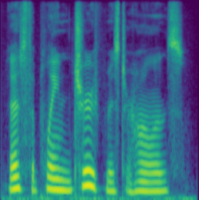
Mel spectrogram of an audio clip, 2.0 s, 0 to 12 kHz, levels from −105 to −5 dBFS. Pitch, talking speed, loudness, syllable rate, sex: 175 Hz, 180 wpm, -18 LUFS, 4.1 syllables/s, female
